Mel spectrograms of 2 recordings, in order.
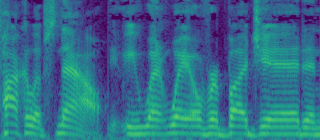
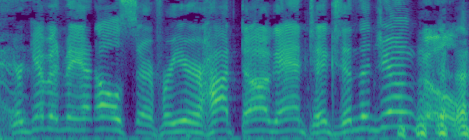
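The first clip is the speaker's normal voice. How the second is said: screaming 70s cop-show chief voice; 6 semitones higher than usual. Pitching a film idea, the speaker voices the studio chief screaming, like a 70s cop. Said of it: "will sound like a 70s cop".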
